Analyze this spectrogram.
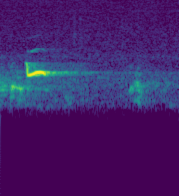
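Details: Scops owl, summer night in Serbia: a single loud, short whistle holding one pitch, followed by a faint, lower mumbling note.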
